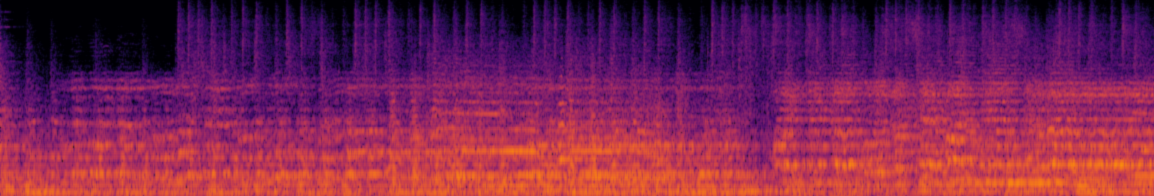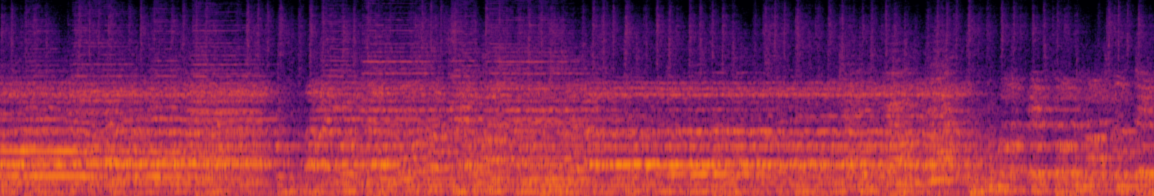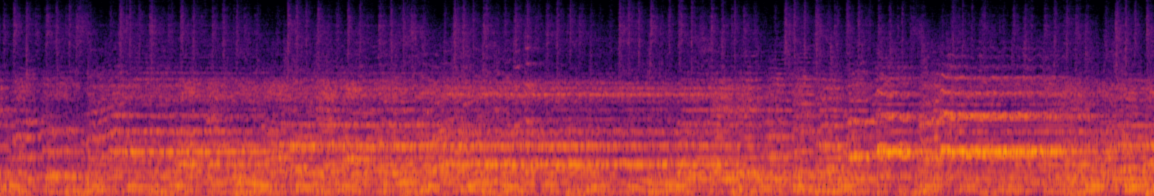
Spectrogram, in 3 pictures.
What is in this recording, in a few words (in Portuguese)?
reco-reco e chocalho percussao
